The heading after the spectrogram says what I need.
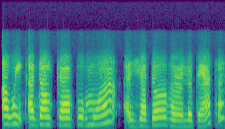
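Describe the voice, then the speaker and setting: A woman's voice: mid-range voice, slow pace, no room sound. Hesitant woman on a tinny call line. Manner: hesitant, many fillers. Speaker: French teacher, participant. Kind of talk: webinar contribution. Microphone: video call.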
